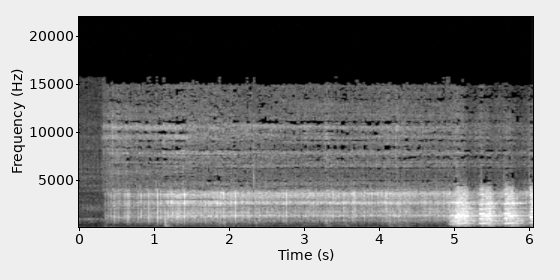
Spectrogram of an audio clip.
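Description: Steady surface hiss and crackle from a shellac 78 rpm record playing on a gramophone, the needle running in the groove before the music begins. About five seconds in, a dance band comes in loudly with brass, playing a foxtrot.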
